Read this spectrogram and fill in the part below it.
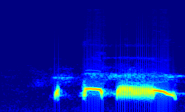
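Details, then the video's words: A spotted dove used as a decoy to lure wild birds gives one brief loud coo phrase: a short note, a flat hooked coo, then a long rough coo gliding downward. "Chim Cu Mồi Thúc Và Gáy Gọi Bổi Mới Nhất, Mở Lên Bổi và mồi nghe gáy liền"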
